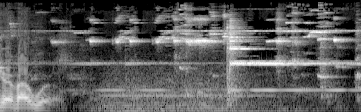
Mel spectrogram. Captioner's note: bell ringing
